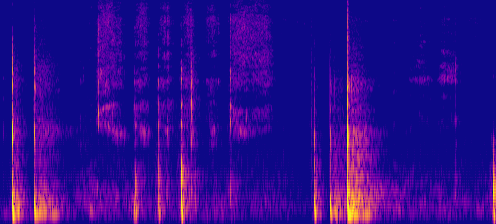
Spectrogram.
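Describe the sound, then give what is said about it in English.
A rubber spatula folds a melted chocolate, butter and espresso mixture into an egg mixture in a bowl, producing soft, irregular scrapes and light taps of varying loudness with brief pauses between them. “Okay, and then I'm using a rubber spatula to mix it.”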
